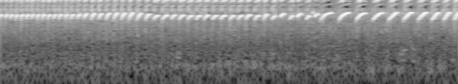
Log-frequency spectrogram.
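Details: Olive-backed sunbird, known locally as kolibri wulung, pours out a rapid string of high, sharp notes, over two per second. The notes slow near the end into spaced, upward-hooked chirps.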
